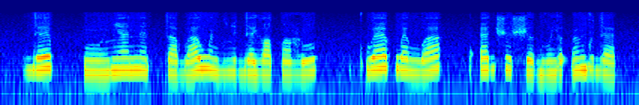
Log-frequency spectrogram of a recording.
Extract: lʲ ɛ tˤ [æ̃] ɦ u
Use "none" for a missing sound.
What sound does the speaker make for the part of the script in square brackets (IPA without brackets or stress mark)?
æ̃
